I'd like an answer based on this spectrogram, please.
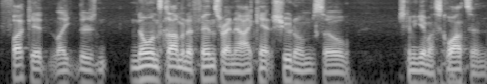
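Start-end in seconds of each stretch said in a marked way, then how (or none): none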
